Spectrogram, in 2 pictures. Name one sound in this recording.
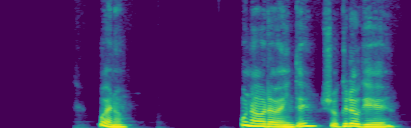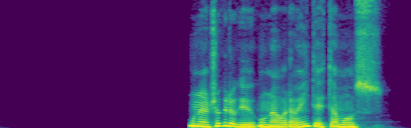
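A young man speaks calmly and close into a microphone, in short bursts.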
